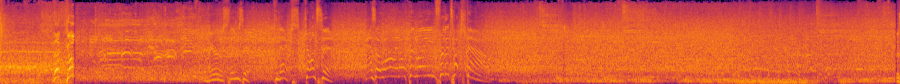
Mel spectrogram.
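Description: Football stadium crowd cheering and shouting after a touchdown, with music mixed in. It is louder for the first second and a half, then steadier and a little quieter.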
